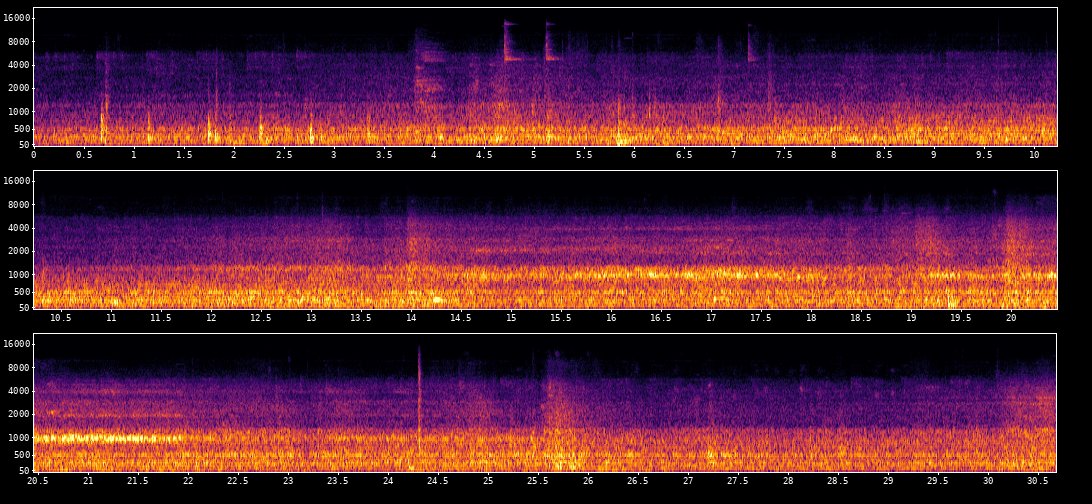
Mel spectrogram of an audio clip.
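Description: Commuter train running along the rails, heard from inside the carriage: a steady rumble, with a quick series of clicks from the wheels over the track in the first few seconds. A high whine swells in the middle and then fades.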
